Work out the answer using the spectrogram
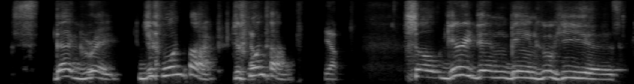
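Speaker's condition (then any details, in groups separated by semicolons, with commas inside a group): Cerebral palsy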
